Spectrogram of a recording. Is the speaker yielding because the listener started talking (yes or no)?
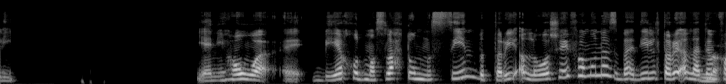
yes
